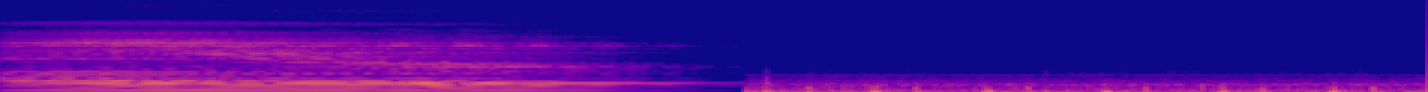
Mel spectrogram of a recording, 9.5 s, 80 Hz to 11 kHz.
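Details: Normal heart sounds recorded with a TAAL digital stethoscope: a brief musical tone, then steady low heart thumps at about 80 beats a minute in a normal rhythm.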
